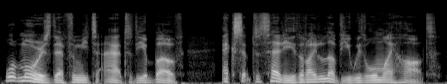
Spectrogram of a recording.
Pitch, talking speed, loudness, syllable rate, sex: 105 Hz, 310 wpm, -19 LUFS, 6.8 syllables/s, male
